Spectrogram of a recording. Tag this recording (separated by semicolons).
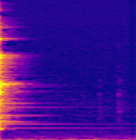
violin; vibrato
